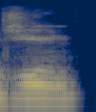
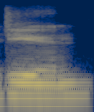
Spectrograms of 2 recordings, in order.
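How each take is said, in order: First: The word begins with a j-like sound. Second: The word begins with a plain d sound. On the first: "here in the U K we'd say June" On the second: "Americans would say Dune"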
